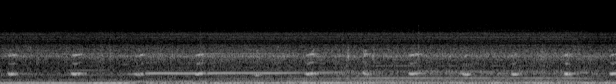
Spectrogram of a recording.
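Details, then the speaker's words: Jeep XJ while driving: a rubbery chirp repeats about twice a second with wheel rotation over low road rumble. Owner suspects the front axle shaft u-joint. "okay after thinking a law came to a conclusion maybe this you join is the one making noise it sounds like a rubber noise but I'm not sure"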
